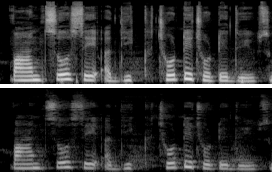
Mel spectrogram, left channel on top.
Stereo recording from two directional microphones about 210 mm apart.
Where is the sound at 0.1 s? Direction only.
50° left (ahead or behind).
